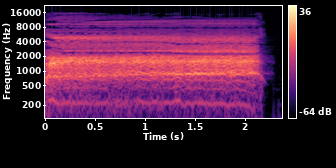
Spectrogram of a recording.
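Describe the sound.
A person's voice imitating a frog with one loud, strained, raspy cry held steadily for about two seconds before cutting off abruptly; it sounds more like a screech than a croak.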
